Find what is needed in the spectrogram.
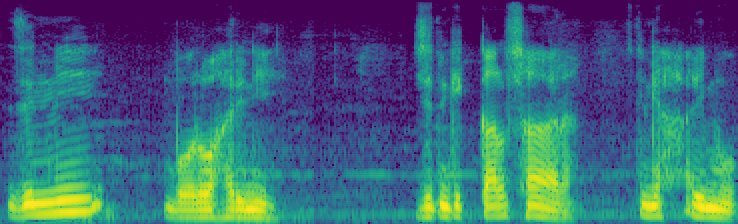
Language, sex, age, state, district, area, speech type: Bodo, male, 60+, Assam, Udalguri, urban, spontaneous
